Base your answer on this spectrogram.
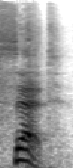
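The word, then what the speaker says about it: Cett: If you listen to the books, they pronounce it Set.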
